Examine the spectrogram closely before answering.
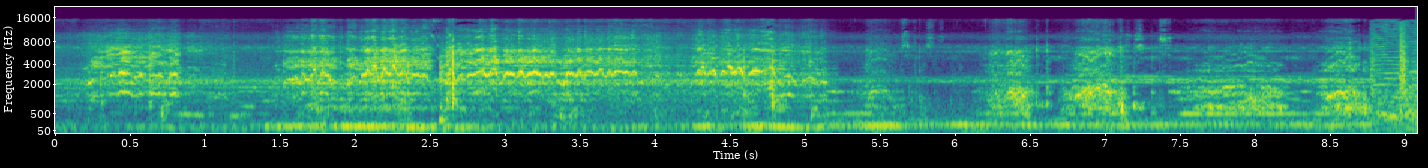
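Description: Scale RC crawler trucks' small electric motors and gearboxes whining and squealing in uneven spurts as they crawl over logs.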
